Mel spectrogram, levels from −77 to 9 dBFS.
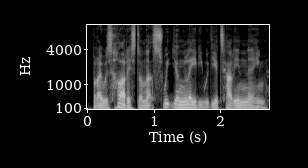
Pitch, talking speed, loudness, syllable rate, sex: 100 Hz, 285 wpm, -17 LUFS, 6.5 syllables/s, male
